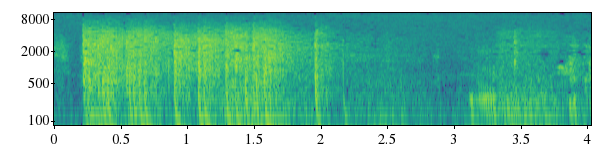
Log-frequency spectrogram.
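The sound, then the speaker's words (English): A box of firecrackers goes off in a dense, rapid string of loud, sharp cracks and pops, then thins to quieter, scattered bangs. “That is a box full of firecrackers waiting to go. Here it goes.”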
